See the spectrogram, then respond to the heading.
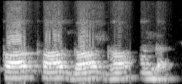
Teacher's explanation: क वर्ग का उच्चारण किससे होता है कंठ से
